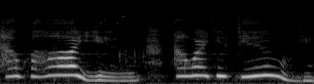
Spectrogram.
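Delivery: soft, breathy, put-on sweet voice. The speaker mimics a soft-spoken acquaintance who creeps them out, imitating a breathy voice. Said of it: "this breathy".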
